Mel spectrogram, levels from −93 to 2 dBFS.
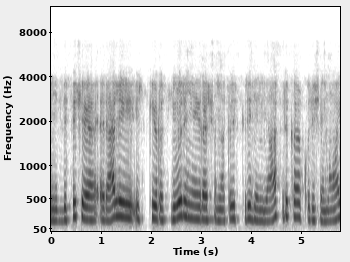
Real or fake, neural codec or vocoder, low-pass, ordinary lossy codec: fake; codec, 16 kHz, 4.8 kbps, FACodec; 7.2 kHz; MP3, 96 kbps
